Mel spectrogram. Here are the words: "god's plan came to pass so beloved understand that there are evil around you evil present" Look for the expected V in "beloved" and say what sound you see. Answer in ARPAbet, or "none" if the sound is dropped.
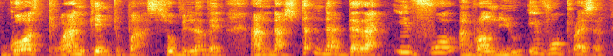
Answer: V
